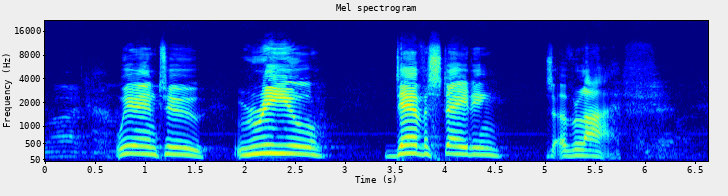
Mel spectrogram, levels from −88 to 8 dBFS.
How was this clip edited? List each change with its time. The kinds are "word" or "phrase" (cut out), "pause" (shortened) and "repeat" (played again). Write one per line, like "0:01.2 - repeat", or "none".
0:05.0 - word

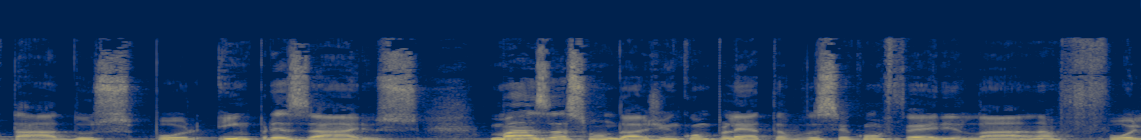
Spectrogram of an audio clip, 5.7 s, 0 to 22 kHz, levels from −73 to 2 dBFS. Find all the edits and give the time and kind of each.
none

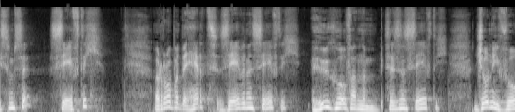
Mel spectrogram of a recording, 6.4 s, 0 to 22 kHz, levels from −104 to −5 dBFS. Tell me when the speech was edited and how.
0:04.7 - word

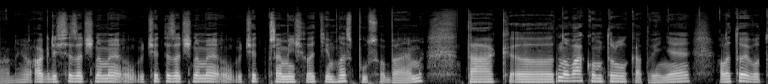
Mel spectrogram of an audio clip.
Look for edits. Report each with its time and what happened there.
0:01.6 - repeat
0:05.6 - phrase
0:06.5 - phrase

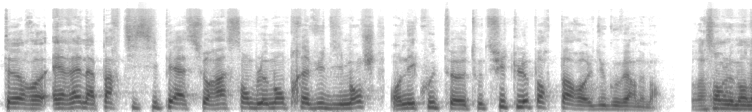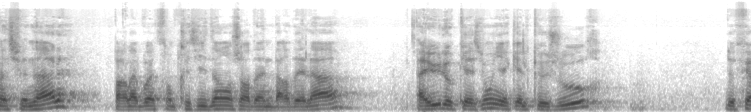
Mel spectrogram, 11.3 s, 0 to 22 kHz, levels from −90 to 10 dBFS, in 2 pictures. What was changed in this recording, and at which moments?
0:02.9 - pause
0:05.1 - pause
0:06.4 - pause
0:08.5 - pause

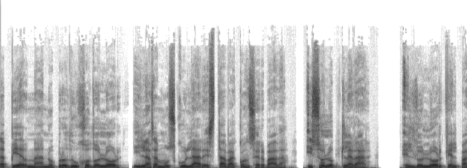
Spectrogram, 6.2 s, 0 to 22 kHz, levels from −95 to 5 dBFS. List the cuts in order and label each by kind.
0:01.7 - pause
0:02.0 - word
0:04.0 - pause
0:04.5 - word

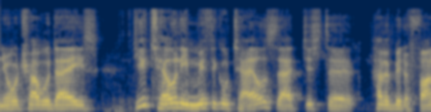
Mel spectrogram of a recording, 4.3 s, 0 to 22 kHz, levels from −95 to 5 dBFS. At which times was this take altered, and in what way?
none

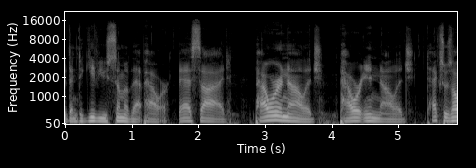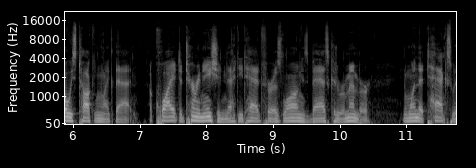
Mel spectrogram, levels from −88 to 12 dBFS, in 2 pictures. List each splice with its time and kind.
0:01.6 - pause
0:02.6 - pause
0:05.3 - pause
0:07.1 - pause

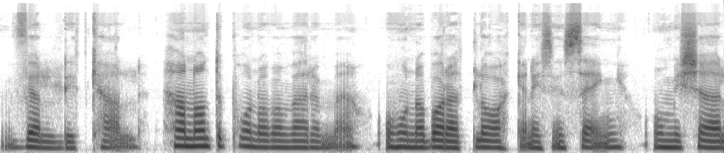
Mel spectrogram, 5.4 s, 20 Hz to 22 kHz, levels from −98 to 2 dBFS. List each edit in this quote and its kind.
0:01.2 - pause

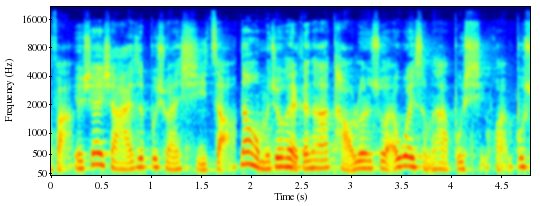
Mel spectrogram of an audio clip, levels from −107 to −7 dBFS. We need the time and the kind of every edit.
0:01.9 - word

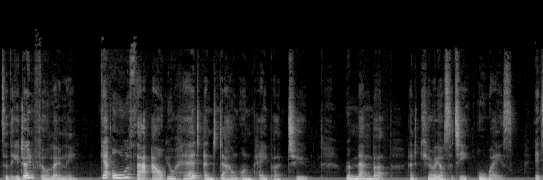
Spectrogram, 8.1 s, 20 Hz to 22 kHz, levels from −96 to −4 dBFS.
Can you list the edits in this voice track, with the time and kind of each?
0:02.5 - word
0:06.1 - word

